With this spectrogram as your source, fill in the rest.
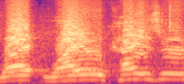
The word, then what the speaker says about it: Liokaiser: So you're coming out with Devastator and Lio Kaiser, is how you pronounce it?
